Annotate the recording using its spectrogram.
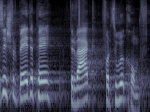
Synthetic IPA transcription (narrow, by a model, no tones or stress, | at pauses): sɪʃfʏɾbeːdepʰeːd̥əɾvæːkfɔɾt͡suːəkʰʊ̰mft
